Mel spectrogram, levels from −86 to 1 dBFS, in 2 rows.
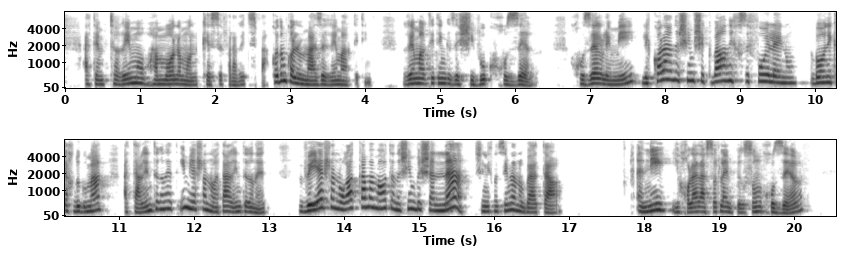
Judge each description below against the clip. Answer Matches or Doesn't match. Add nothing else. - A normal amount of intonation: Doesn't match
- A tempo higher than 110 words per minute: Matches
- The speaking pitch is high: Matches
